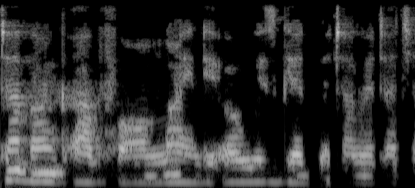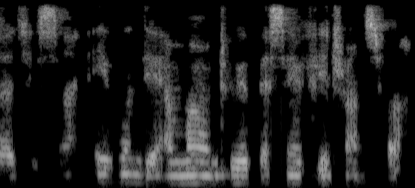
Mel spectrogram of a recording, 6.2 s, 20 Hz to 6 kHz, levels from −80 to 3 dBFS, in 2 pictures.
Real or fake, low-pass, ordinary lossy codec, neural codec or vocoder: real; 5.4 kHz; none; none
